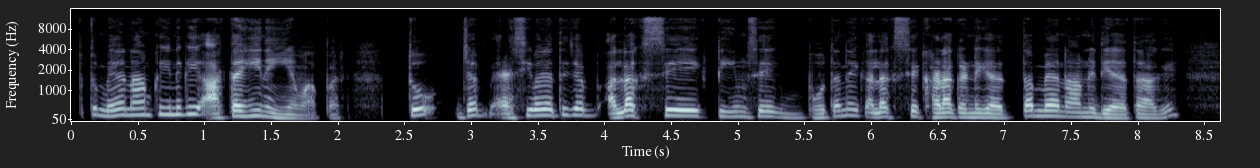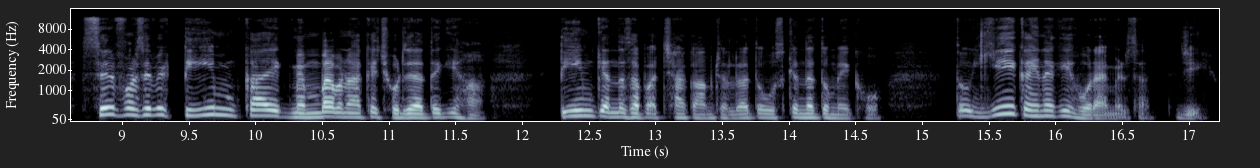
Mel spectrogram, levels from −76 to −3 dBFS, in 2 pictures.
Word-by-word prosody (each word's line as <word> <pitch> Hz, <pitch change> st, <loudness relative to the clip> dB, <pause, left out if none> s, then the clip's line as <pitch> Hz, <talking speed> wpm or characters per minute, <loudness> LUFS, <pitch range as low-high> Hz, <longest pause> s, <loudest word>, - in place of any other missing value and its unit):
तो 215 Hz, -, -3 dB
मेरा 185 Hz, +2 st, 0 dB
नाम 210 Hz, +1 st, 0 dB
कहीं 225 Hz, +2 st, -3 dB
न 230 Hz, -, 0 dB
कहीं 235 Hz, 0 st, 0 dB
आता 125 Hz, -, +5 dB
ही 175 Hz, +1 st, +2 dB
नहीं 140 Hz, -8 st, -3 dB
है 115 Hz, -, -4 dB
वहाँ 100 Hz, -1 st, -7 dB
पर। -, -, -11 dB, 0.5 s
तो 390 Hz, -, +6 dB, 0.3 s
जब 190 Hz, 0 st, -2 dB
ऐसी 125 Hz, +8 st, -1 dB
बात 195 Hz, -, +5 dB
आती 195 Hz, +2 st, -2 dB
है -, -, -13 dB
जब 200 Hz, -3 st, -1 dB
अलग 185 Hz, -1 st, +5 dB
से 390 Hz, -, +1 dB, 0.2 s
एक 355 Hz, -, -2 dB
टीम 160 Hz, -1 st, -6 dB
से 165 Hz, +4 st, -2 dB, 0.3 s
होता 130 Hz, +6 st, -4 dB
है -, -, -4 dB
ना -, -, -5 dB
एक 190 Hz, -, -8 dB
अलग 150 Hz, +2 st, 0 dB
से 170 Hz, -, -3 dB
खड़ा 140 Hz, +1 st, +5 dB
करने 140 Hz, -1 st, -1 dB
की 135 Hz, -, +1 dB
बात 125 Hz, -2 st, +1 dB
तब 175 Hz, -, +3 dB
मेरा 175 Hz, 0 st, +4 dB
नाम 150 Hz, -2 st, -2 dB
नहीं 145 Hz, -2 st, -3 dB
दिया 125 Hz, -2 st, +2 dB
जाता 115 Hz, +1 st, -2 dB
आगे, 125 Hz, -, -8 dB, 0.5 s
सिर्फ़ 220 Hz, -1 st, +5 dB
और 210 Hz, -, +3 dB
सिर्फ़ 215 Hz, +1 st, +3 dB
1 205 Hz, -, -3 dB
टीम 205 Hz, +2 st, -1 dB
का 190 Hz, -1 st, +5 dB
1 175 Hz, -6 st, +2 dB
मेंबर 140 Hz, +4 st, +5 dB
बना 140 Hz, -2 st, +1 dB
के 140 Hz, +3 st, -4 dB
छोड़ 130 Hz, -2 st, -3 dB
दिया 130 Hz, 0 st, +4 dB
जाता 130 Hz, +3 st, -4 dB
है 130 Hz, -, -7 dB
कि 140 Hz, -, -6 dB
हाँ 100 Hz, -2 st, -10 dB, 0.6 s
टीम 180 Hz, +3 st, +1 dB
के 175 Hz, -1 st, +3 dB
अंदर 145 Hz, -2 st, -1 dB
सब 130 Hz, -1 st, 0 dB
अच्छा 130 Hz, -1 st, -6 dB
काम 115 Hz, -2 st, -6 dB
चल 115 Hz, -1 st, -10 dB
रहा 115 Hz, +2 st, -6 dB
है 120 Hz, -, -2 dB
तो 125 Hz, +1 st, -7 dB
उसके 120 Hz, +3 st, -6 dB
अंदर 125 Hz, -1 st, 0 dB
तुम 115 Hz, -2 st, -8 dB
1 105 Hz, -, -10 dB
हो। -, -, -15 dB, 0.5 s
तो 180 Hz, -, -2 dB
ये 200 Hz, +12 st, 0 dB
कहीं 190 Hz, -6 st, 0 dB
न 180 Hz, 0 st, 0 dB
कहीं 170 Hz, 0 st, -3 dB
हो 115 Hz, -6 st, -3 dB
रहा -, -, -1 dB
है -, -, -10 dB
मेरे -, -, -12 dB
साथ। -, -, -16 dB, 0.2 s
जी। -, -, -11 dB
155 Hz, 290 wpm, -23 LUFS, 130-190 Hz, 0.6 s, तो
